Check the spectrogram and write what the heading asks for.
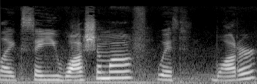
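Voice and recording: A woman talks at a fairly slow pace and medium pitch, with lively intonation. Faint background noise sits behind her.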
